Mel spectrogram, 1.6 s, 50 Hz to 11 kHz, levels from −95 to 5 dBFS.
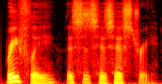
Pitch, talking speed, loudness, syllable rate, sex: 115 Hz, 185 wpm, -20 LUFS, 5.6 syllables/s, male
